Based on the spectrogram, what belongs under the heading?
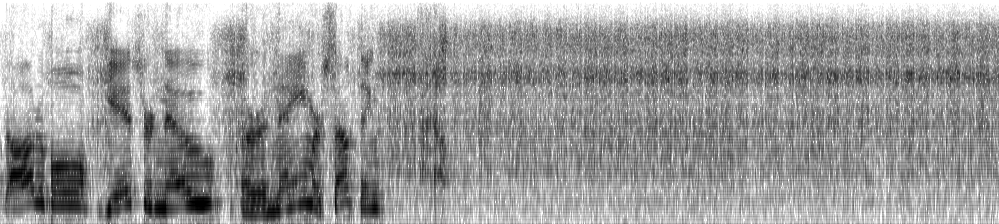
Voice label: Unexplained Male Voice (How); Case 029 Christian Home; using the franksbox

